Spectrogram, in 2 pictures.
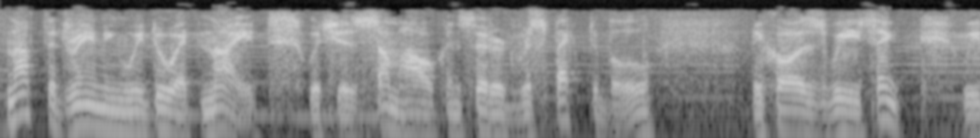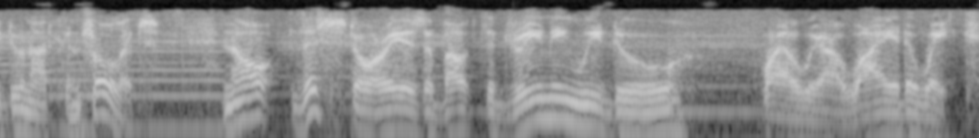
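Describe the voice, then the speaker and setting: A man hosting an old-time radio drama with measured, theatrical scripted narration. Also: sits low, very animated. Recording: dull old radio broadcast. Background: music.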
